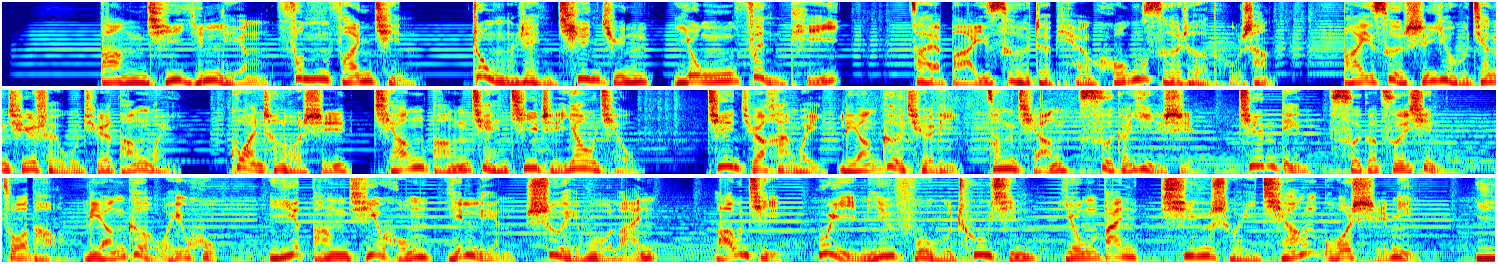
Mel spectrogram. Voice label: 党政汇报沉稳有力; 税务局党建

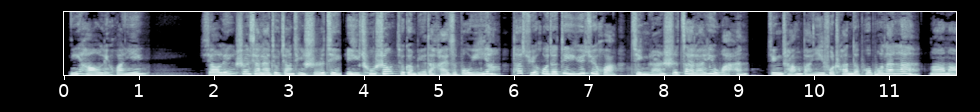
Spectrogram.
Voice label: 影视解说配音

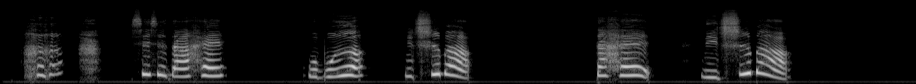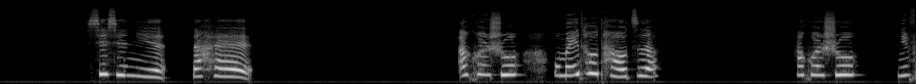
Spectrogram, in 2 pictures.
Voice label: 童声角色音非夹子

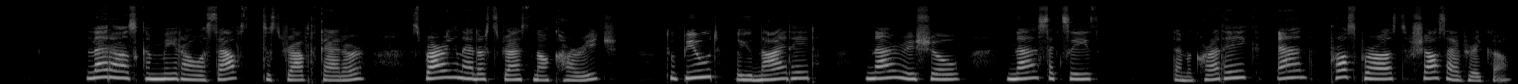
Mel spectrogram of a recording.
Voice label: 英文段落

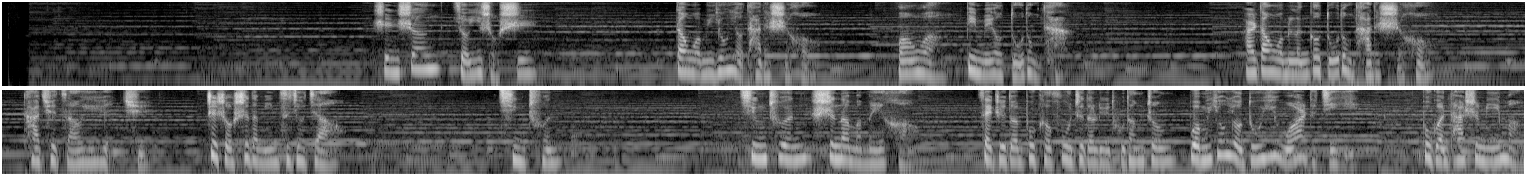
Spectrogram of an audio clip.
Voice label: 朗读者; 青春

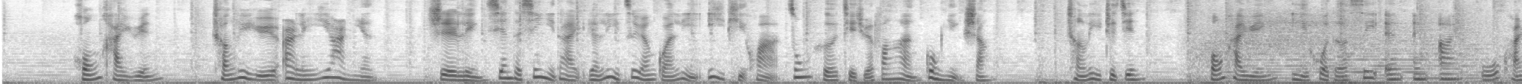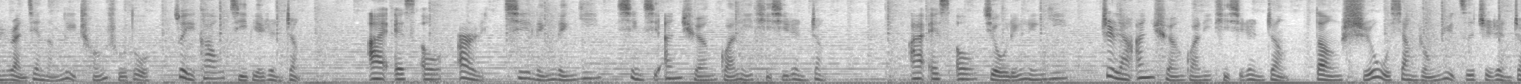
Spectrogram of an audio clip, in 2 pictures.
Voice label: 宣传片

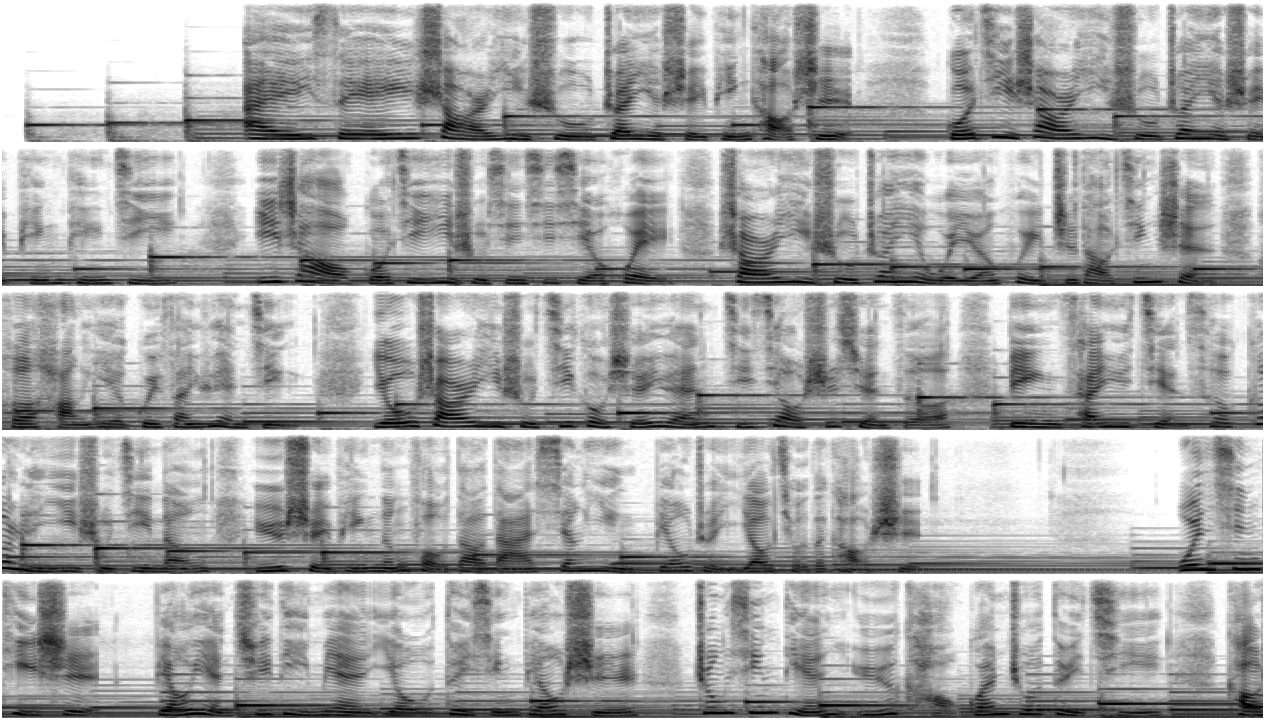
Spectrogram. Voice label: 考试简介及考场温馨提示, 柔美、温和、治愈, 青年, 普通话, 女

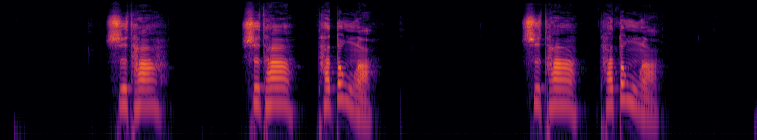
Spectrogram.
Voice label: 采访录音

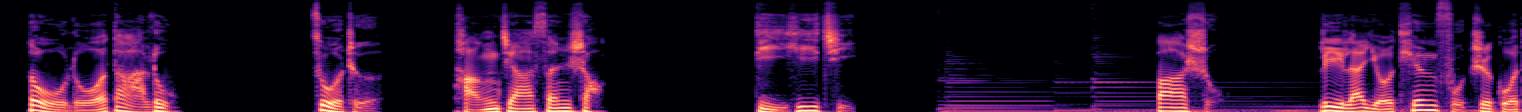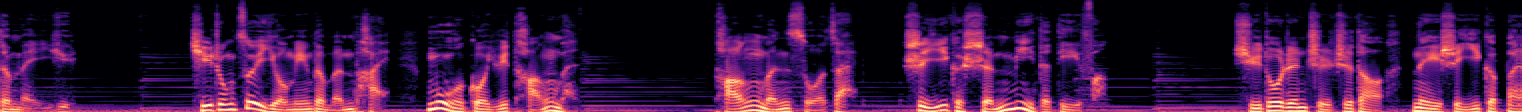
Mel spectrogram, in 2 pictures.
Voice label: 有声小说玄幻

